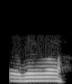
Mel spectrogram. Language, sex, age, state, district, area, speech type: Manipuri, male, 45-60, Manipur, Kangpokpi, urban, conversation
